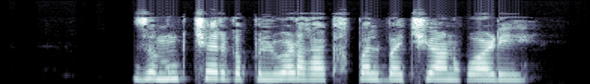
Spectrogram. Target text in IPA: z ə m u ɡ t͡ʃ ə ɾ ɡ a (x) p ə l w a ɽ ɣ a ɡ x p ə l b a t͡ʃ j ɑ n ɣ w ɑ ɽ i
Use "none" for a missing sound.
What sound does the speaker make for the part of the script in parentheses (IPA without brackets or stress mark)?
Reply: none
